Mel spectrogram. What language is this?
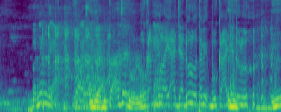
Indonesian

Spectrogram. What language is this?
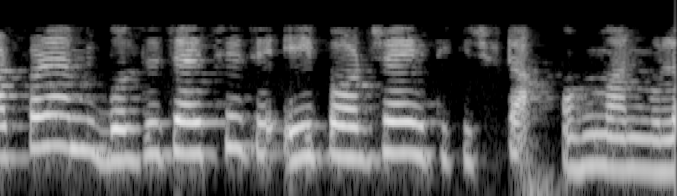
Bangla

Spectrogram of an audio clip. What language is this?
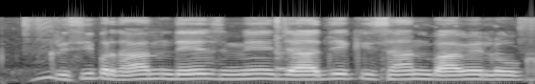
Bhojpuri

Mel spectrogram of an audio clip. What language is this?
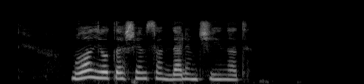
Mari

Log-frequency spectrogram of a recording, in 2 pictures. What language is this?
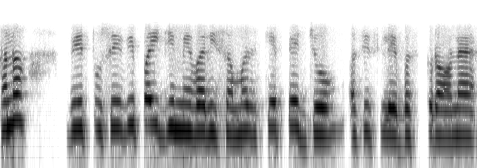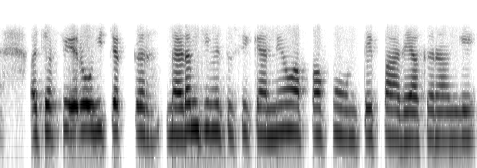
Punjabi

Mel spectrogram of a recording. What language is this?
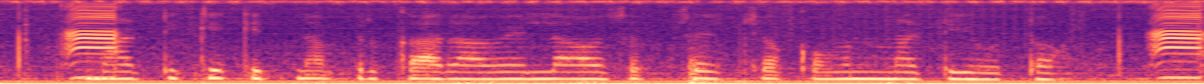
Bhojpuri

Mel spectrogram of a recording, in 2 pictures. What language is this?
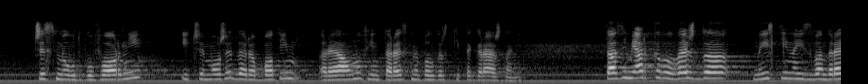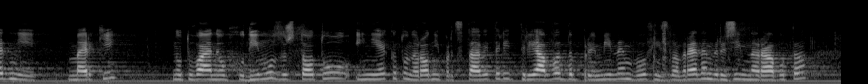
Bulgarian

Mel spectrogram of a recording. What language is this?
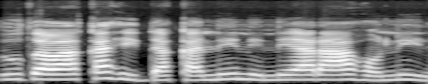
Kikuyu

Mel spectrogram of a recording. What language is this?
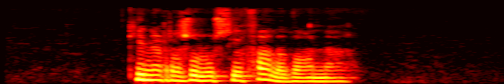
Catalan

